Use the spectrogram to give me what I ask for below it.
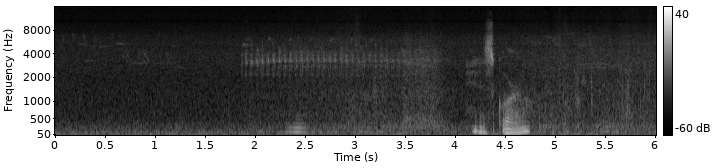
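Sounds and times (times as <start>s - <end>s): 
American goldfinch flight calls over a swamp: 1.9s - 3.9s
speech: 2.3s - 2.6s, 4.2s - 4.9s.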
